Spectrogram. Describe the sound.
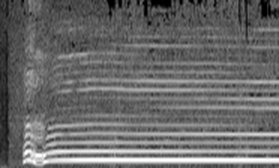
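A US Army veteran imitates a wolf's howl for wolfdogs, starting with a wavering yelp that settles into one long, loud, steady note held for several seconds, with no talking.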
